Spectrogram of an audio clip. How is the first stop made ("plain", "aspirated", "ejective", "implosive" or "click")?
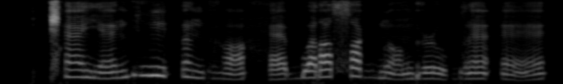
click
